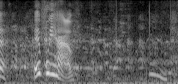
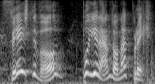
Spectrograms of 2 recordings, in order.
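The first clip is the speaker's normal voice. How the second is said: high, deliberate teacher to a beginner; Columbus; 8 semitones higher than usual. Acted. Columbus instructs the chief about the brick, high emphatic voice. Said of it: "this is Columbus again".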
